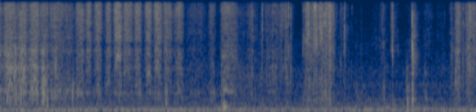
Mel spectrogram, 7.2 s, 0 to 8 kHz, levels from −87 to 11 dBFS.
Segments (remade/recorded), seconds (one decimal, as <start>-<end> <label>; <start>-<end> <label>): 0.0-4.3 remade; 4.3-5.8 recorded; 5.8-6.7 remade; 6.7-7.2 recorded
